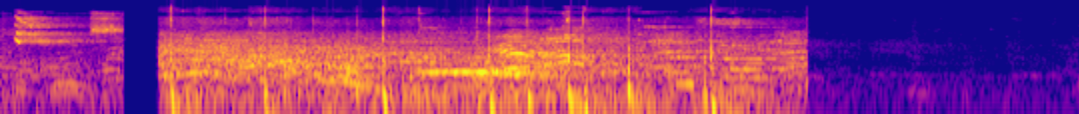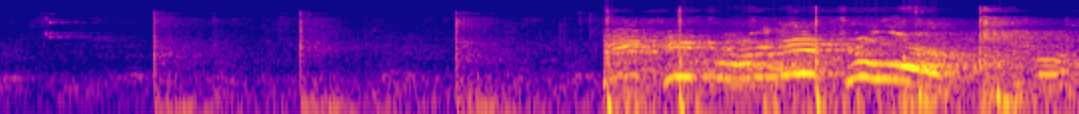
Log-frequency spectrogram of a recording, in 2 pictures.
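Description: Basketball game audio in a gym: a ball bouncing on the hardwood court, with players' and spectators' voices. It is interrupted by abrupt edits and a much quieter stretch near the middle.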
